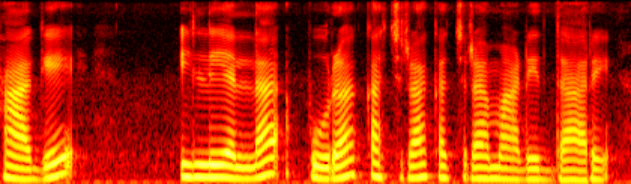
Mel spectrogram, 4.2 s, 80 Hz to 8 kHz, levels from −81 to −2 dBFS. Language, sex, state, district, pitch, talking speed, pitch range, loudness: Kannada, female, Karnataka, Bidar, 180 Hz, 100 wpm, 160-195 Hz, -18 LUFS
